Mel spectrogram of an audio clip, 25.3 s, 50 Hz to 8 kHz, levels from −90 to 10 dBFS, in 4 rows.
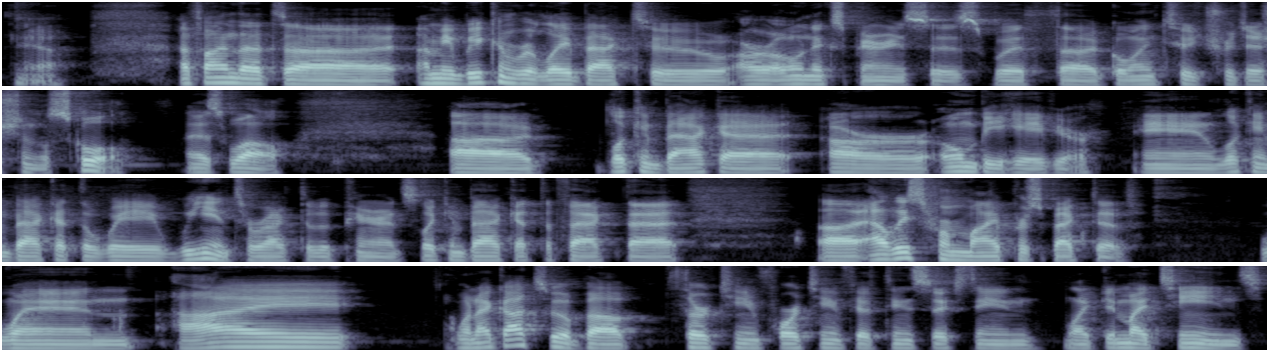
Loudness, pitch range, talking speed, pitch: -20 LUFS, 95-110 Hz, 160 wpm, 100 Hz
